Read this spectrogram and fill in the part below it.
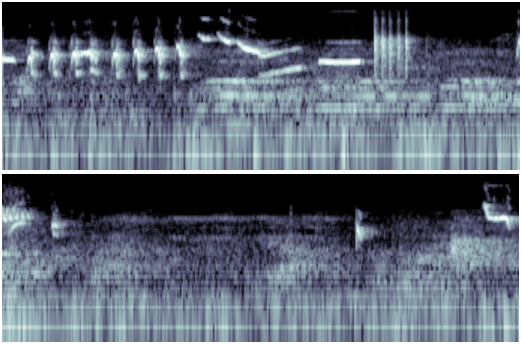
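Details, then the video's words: Ashy tailorbird (tledekan gunung) singing a full wiksar phrase. A rapid run of about ten clipped, repeated notes opens it, followed by slurred whistles, harsh bursts and sparse chirps. "Kicauan Tledekan Gunung Full Wiksar"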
